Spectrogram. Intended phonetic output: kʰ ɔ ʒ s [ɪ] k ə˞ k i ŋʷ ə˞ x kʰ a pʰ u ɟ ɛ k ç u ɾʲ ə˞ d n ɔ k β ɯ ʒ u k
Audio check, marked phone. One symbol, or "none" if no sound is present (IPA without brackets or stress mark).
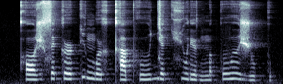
ɛ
